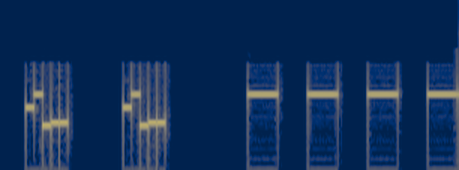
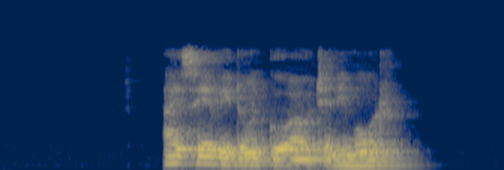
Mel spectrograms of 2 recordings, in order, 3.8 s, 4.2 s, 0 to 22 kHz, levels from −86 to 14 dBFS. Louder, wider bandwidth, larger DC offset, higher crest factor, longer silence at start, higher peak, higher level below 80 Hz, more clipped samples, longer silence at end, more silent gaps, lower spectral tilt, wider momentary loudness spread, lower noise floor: second, -19 LUFS vs -15 LUFS; second, 5.8 kHz vs 8 kHz; neither; second, 8 dB vs 14 dB; second, 0.2 s vs 1.35 s; second, -14 dBFS vs -2 dBFS; second, -68 dBFS vs -48 dBFS; neither; second, 0 s vs 0.85 s; first, 0.61-0.99 s, 1.42-2.05 s, 2.36-2.52 s, 2.86-3.02 s, 3.35-3.52 s vs none; second, -1.5 dB/octave vs -6 dB/octave; second, 6 LU vs 9 LU; first, under -90 dBFS vs -85 dBFS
